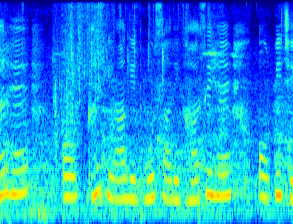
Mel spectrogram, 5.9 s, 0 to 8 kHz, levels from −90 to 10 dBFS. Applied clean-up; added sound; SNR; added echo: none; Water / Splash, splatter + Zipper (clothing); 18 dB; none.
